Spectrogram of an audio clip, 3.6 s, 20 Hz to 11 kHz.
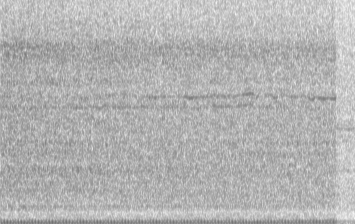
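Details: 2018 Jeep Wrangler JLU Rubicon, first start after a turbo kit install with new injectors and an HP Tuners base tune: smooth, even low hum with no ticks, knocks or hunting until shutoff. Normal idle.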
